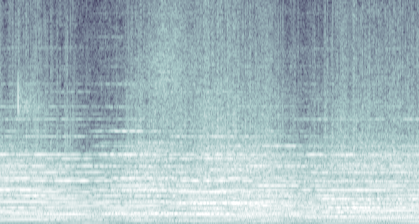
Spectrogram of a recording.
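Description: Cathedral pipe organ playing sustained chords, the held notes changing in steps about every second.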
